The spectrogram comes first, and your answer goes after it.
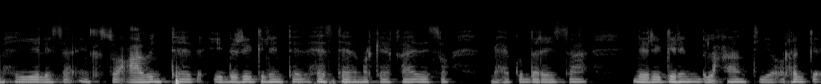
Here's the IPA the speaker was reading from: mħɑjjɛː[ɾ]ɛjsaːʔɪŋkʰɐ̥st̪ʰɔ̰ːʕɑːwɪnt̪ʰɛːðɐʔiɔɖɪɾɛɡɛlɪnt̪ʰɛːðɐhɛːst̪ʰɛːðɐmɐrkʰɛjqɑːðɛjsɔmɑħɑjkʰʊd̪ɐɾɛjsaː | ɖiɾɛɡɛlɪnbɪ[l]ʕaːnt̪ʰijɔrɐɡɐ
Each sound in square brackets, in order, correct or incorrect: incorrect, correct

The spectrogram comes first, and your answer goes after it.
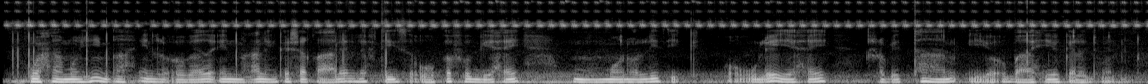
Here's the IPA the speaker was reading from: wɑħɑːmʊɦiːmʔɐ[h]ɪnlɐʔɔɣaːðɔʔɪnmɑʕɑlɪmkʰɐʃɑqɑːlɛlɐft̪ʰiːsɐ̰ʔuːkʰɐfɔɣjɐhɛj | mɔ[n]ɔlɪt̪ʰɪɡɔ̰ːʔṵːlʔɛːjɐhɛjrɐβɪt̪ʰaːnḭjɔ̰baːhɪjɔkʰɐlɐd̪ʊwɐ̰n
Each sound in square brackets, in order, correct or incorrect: correct, correct

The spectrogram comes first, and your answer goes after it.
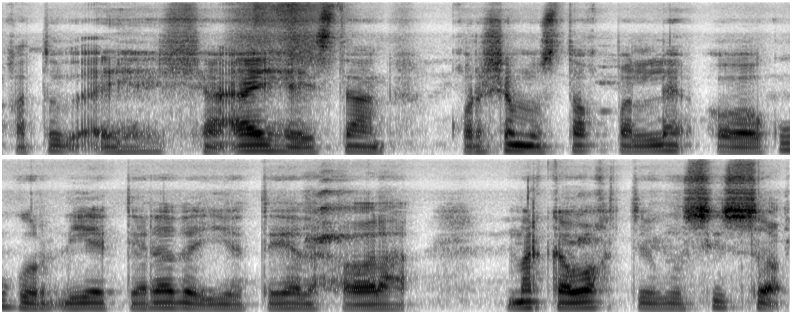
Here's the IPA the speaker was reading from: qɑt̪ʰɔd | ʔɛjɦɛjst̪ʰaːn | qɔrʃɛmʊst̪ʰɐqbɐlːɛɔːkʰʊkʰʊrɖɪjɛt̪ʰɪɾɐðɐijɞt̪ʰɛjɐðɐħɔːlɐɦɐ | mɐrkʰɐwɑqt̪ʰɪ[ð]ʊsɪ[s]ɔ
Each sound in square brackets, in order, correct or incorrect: incorrect, correct

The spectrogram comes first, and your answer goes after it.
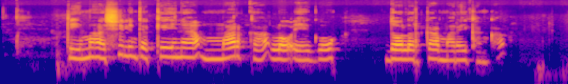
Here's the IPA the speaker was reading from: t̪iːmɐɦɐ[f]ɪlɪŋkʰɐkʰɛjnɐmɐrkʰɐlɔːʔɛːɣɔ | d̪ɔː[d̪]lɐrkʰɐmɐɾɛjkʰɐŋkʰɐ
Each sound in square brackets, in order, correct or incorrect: incorrect, incorrect

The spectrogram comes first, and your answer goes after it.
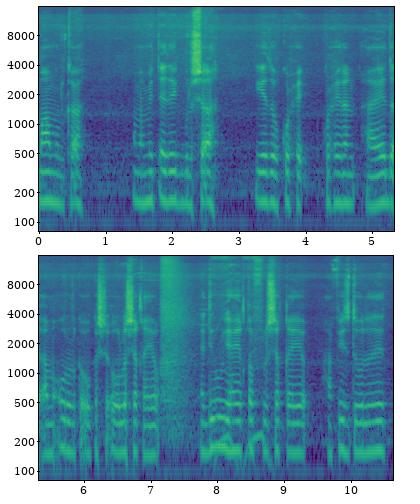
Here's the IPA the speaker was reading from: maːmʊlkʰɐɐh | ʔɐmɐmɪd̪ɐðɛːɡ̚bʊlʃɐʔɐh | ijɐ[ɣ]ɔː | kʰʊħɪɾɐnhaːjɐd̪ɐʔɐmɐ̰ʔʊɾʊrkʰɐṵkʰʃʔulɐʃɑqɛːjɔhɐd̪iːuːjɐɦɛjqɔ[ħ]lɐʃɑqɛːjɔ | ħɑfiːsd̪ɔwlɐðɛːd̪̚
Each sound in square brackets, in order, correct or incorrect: incorrect, incorrect

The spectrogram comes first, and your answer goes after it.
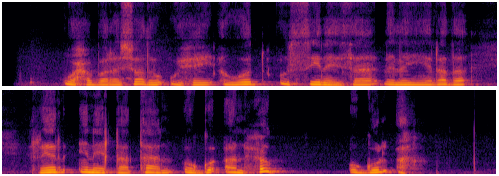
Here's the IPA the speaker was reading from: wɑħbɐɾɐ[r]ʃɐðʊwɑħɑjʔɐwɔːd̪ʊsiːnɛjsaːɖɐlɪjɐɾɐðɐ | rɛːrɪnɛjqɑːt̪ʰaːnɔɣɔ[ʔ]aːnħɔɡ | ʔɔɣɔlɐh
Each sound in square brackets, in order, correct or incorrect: incorrect, correct

